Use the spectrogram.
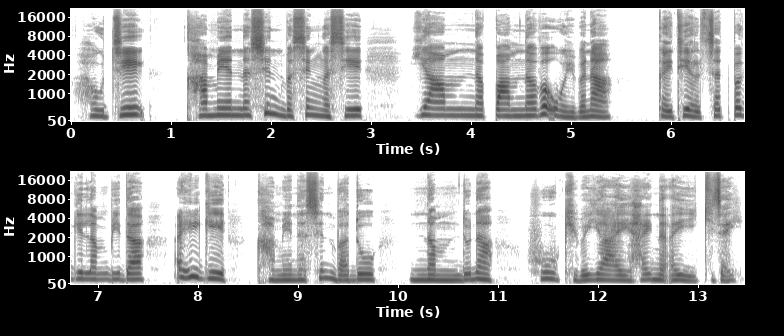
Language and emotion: Manipuri, fearful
